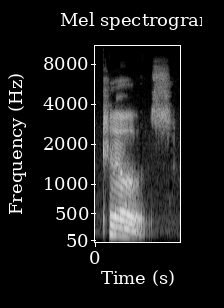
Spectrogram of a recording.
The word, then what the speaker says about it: clothes: clothed the fourth one is actually pronounced cloes for example the T and the H are often not pronounced individually so we don't say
